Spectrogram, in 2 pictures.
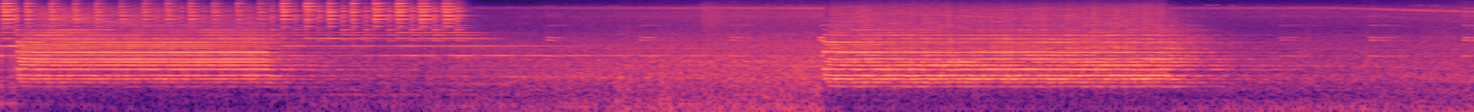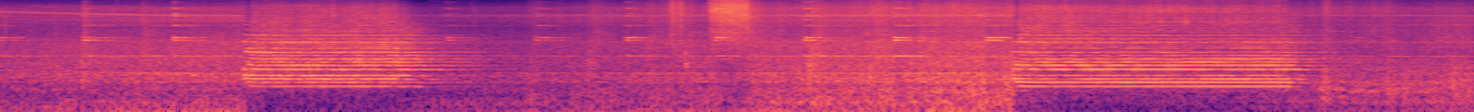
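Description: CSX diesel freight locomotive's multi-note air horn sounding the grade-crossing signal: long, long, short, long, with the first long blast already under way at the start. Between the blasts the diesel engines rumble, louder as the locomotives come past near the end.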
